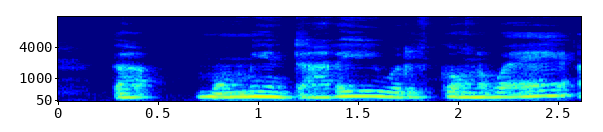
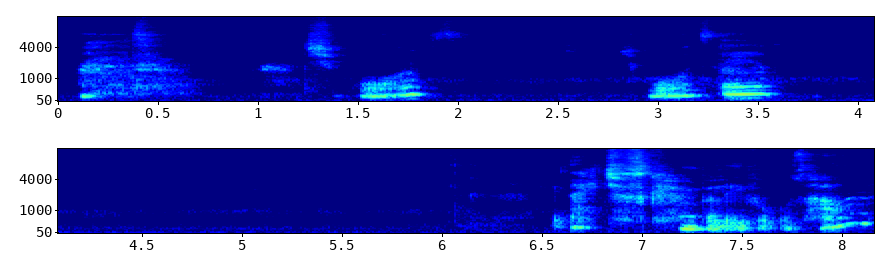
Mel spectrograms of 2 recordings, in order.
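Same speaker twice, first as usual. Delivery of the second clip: quiet, breaking voice, close to crying; grieving mother, voice catching on the memory; near tears; 3 semitones higher, 11 dB quieter, faster than usual. Real, not acted. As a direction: fight back the tears as the words come. Mother recounting daughter's death.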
